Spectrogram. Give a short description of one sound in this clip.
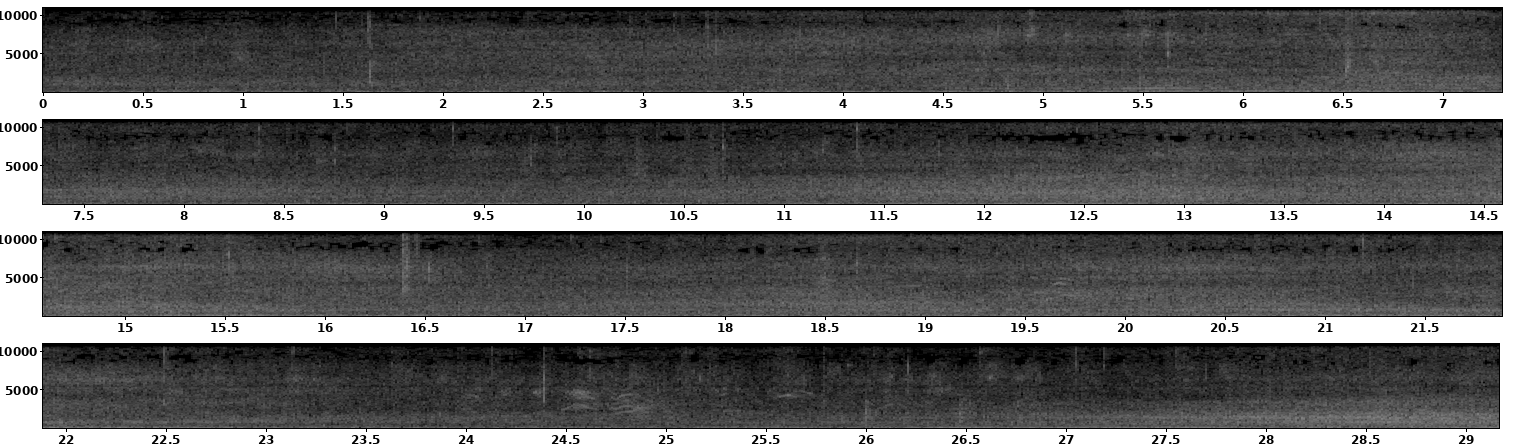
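Steady traffic rumbles in the distance outdoors.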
